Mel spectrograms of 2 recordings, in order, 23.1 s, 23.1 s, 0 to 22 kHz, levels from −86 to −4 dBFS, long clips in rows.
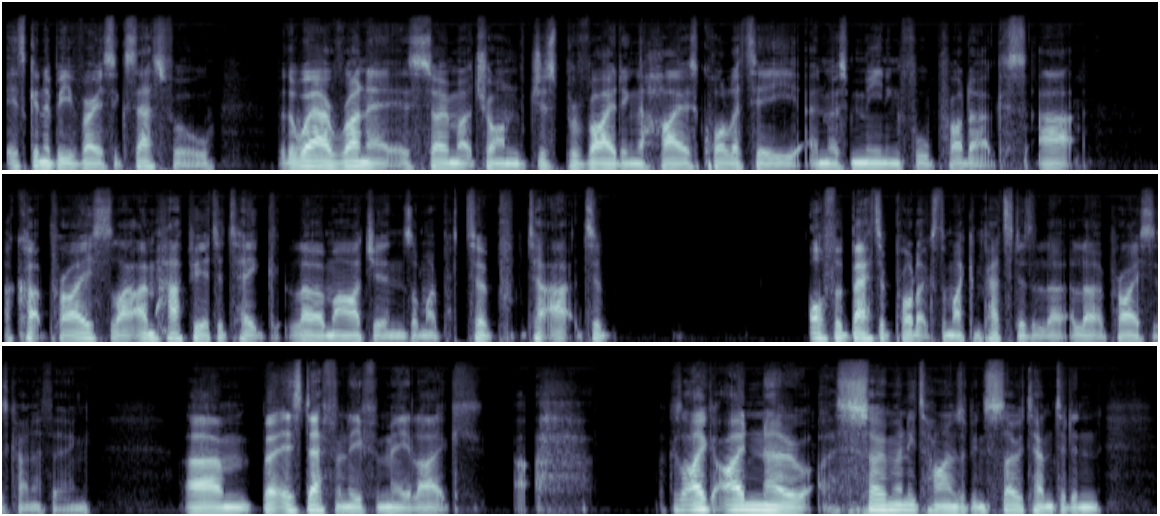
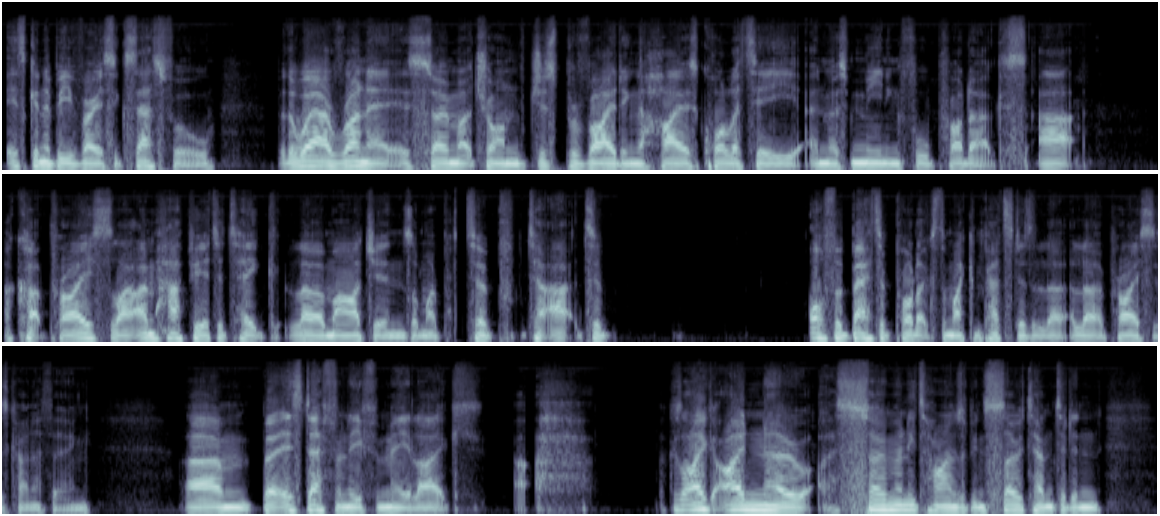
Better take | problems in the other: first | distortion; slight; 10 dB below the speech

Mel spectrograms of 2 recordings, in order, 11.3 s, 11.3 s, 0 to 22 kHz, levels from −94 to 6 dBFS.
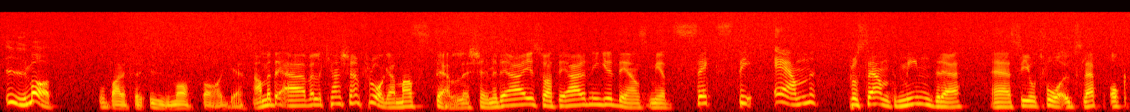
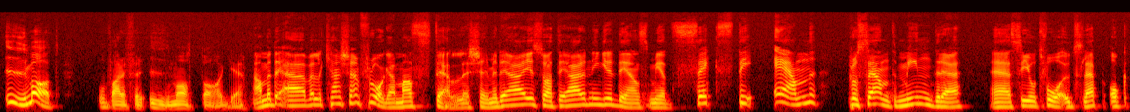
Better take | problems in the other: second | hiss; loud; throughout; 7 dB below the speech; faint in the second

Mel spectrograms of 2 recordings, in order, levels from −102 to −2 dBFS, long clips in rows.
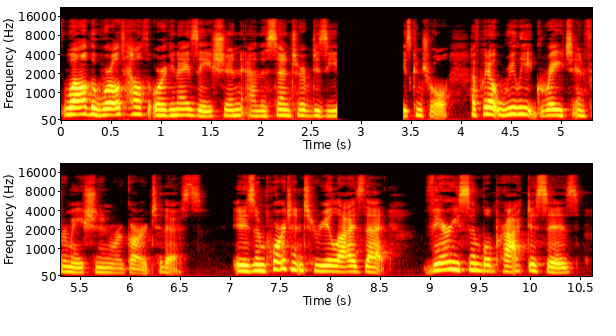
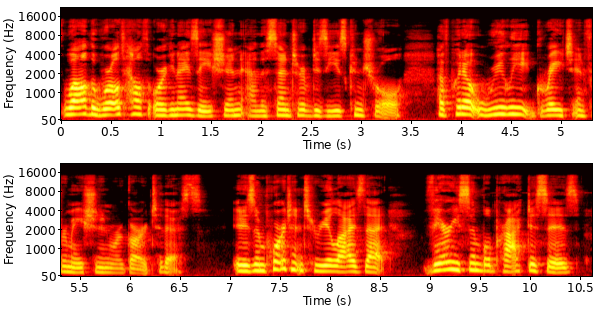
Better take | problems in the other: second | audio freezing; at 3 s for 0.5 s

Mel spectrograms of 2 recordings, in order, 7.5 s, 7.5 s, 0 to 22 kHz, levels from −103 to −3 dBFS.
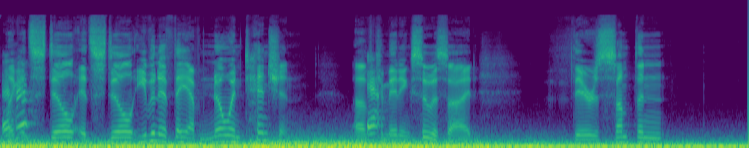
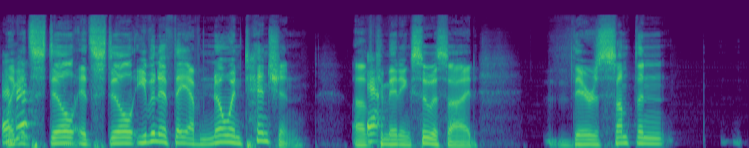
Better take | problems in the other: second | low rumble; loud; throughout; 9 dB below the speech

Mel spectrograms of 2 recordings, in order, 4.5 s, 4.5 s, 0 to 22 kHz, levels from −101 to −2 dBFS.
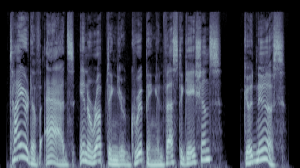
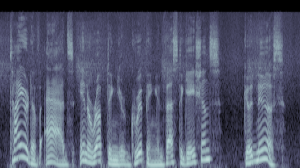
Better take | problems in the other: first | hiss; noticeable; throughout; 15 dB below the speech

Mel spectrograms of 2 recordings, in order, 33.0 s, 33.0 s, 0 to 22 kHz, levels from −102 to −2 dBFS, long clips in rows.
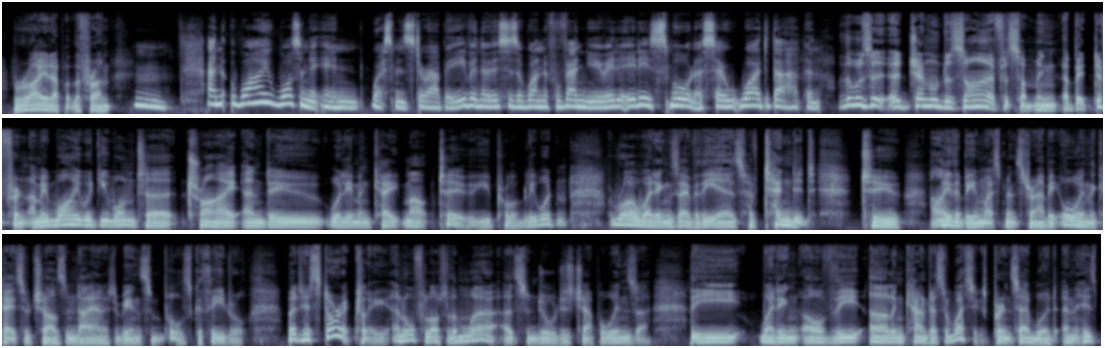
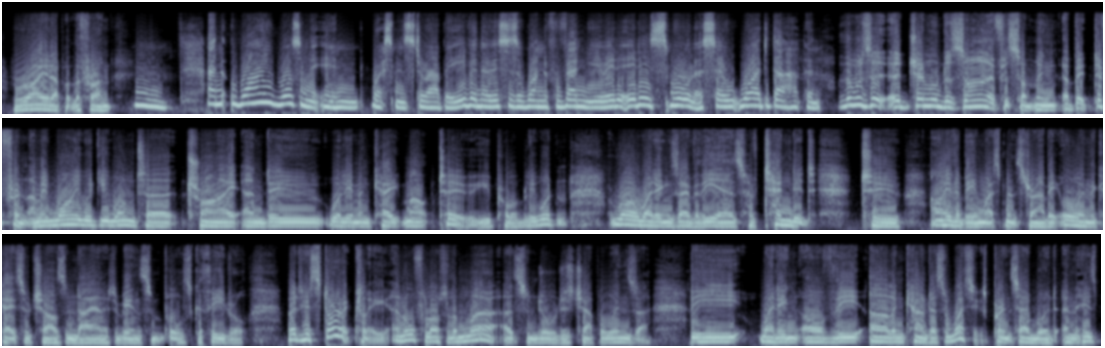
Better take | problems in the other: first | distortion; slight; 16% of the sound clipped

